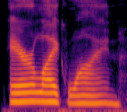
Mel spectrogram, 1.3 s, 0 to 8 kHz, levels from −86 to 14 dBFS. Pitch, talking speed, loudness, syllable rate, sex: 175 Hz, 140 wpm, -15 LUFS, 2.8 syllables/s, female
